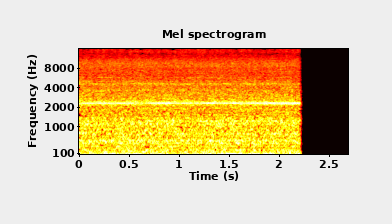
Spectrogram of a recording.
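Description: Recorded vacuum cleaner noise played back through acoustic analysis software, a steady broadband whooshing roar with a thin constant whine on top, which stops abruptly after about two seconds and leaves silence.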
